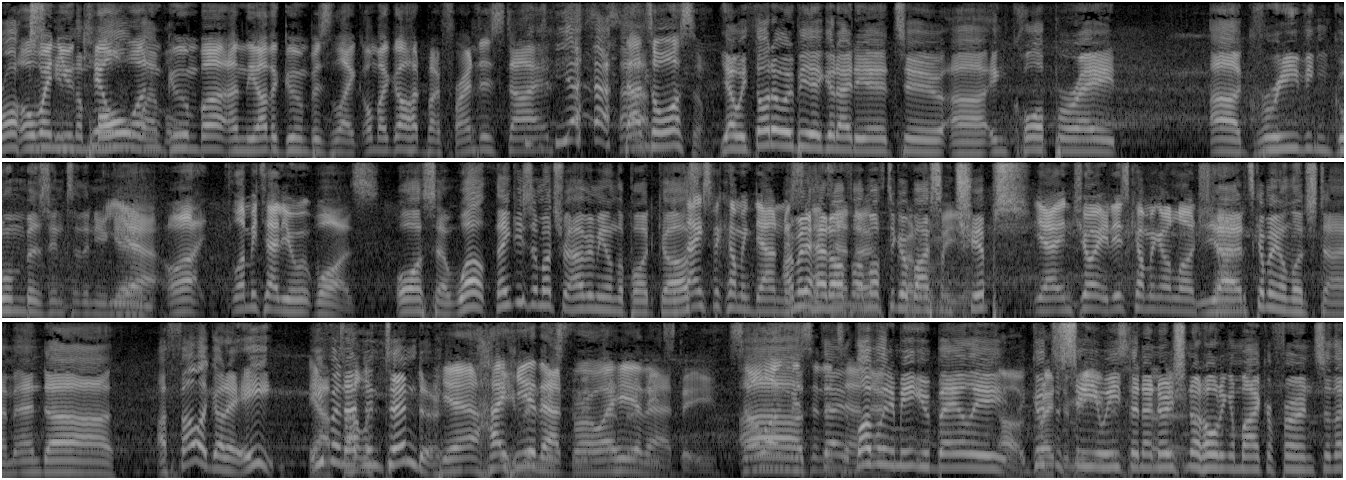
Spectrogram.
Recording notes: Record the first ever second ever podcast live from the floor of PAX AUS (2023).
